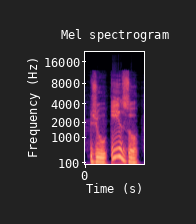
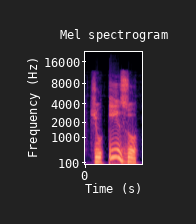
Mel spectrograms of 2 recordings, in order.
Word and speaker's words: juízo: I, na verdade, eu tenho um iato aqui, ó. Ju iso. Esses dois tons foram separados. Essas duas vogais foram separadas quando a gente pronuncia e quando nós fazemos a separação silábica. Logo, eu tenho a regra do iato aqui, OK?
